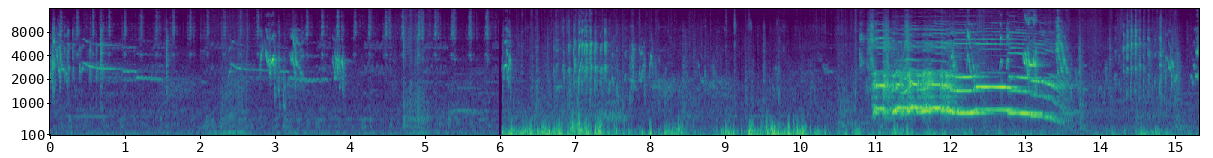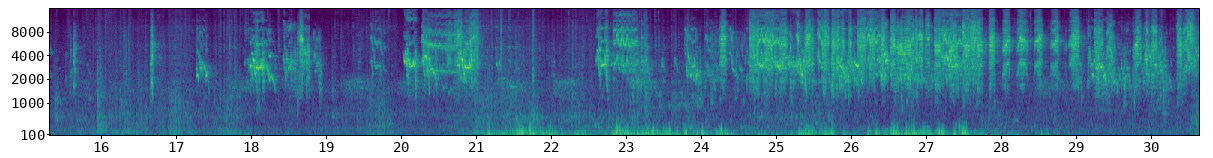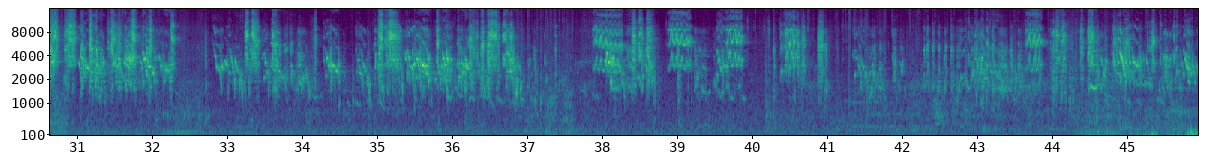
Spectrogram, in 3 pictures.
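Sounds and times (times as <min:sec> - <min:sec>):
budgies chattering and chirping: 0:00.0 - 0:45.9
rooster crowing: 0:11.0 - 0:13.8.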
